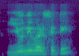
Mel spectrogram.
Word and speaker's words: university: When you pronounce university, the first sound is Y.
